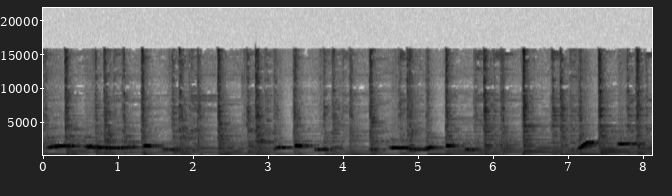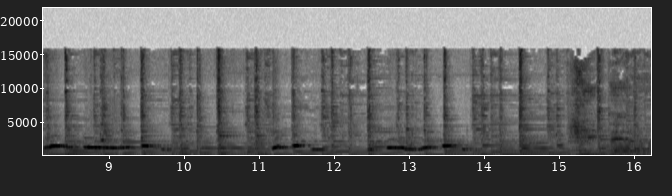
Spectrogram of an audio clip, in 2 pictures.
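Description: A whistled melody over strummed acoustic guitar and ukulele. The whistle comes in four repeating phrases about four seconds apart, each opening with an upward slide, and stops shortly before the end while the strumming runs on.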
